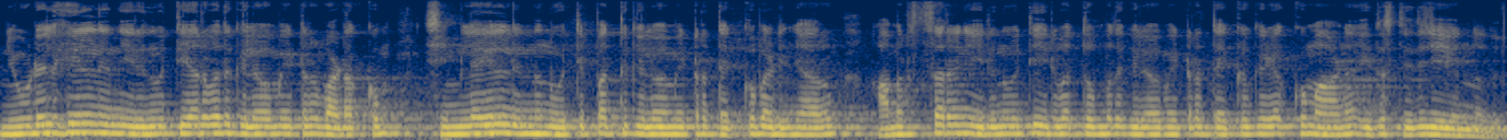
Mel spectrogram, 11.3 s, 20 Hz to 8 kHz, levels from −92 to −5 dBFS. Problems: none marked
